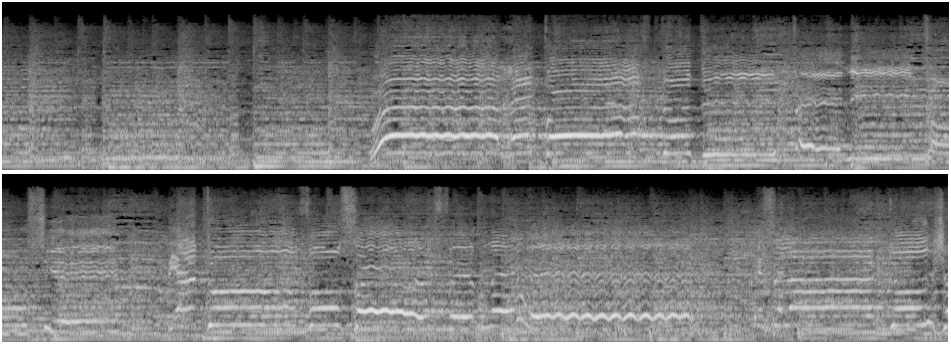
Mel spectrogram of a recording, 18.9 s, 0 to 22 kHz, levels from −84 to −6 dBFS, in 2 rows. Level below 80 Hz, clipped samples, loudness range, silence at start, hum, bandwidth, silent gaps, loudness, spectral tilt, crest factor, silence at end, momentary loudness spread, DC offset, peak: -42 dBFS; under 0.1%; 3 LU; 0 s; none; 16 kHz; none; -21 LUFS; -3.5 dB/octave; 14 dB; 0 s; 8 LU; under 0.1%; -8 dBFS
